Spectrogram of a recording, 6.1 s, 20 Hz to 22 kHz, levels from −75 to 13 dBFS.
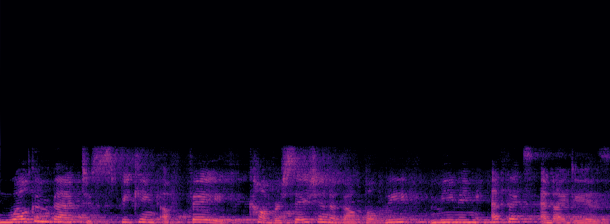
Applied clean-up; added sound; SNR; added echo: neural separator model SepFormer DNS4.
